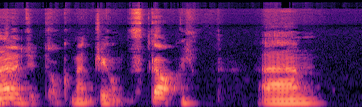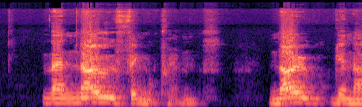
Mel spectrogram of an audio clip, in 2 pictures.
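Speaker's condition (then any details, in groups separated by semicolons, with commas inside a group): Cerebral palsy; obvious speech impediment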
